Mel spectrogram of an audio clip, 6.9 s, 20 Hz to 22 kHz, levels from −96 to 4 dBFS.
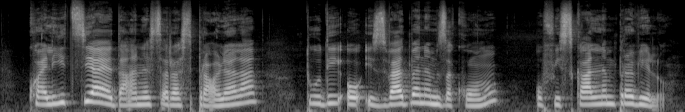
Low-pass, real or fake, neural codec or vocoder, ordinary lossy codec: none; real; none; none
